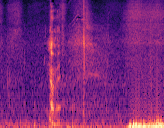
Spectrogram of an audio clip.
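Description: A man says one short word, "vabbè", about three quarters of a second in; the rest is quiet room tone.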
